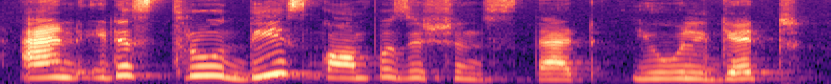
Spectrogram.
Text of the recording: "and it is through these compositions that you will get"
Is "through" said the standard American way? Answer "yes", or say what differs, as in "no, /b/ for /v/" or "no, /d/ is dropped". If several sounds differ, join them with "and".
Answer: no, /t/ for /θ/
